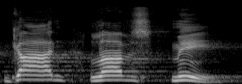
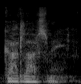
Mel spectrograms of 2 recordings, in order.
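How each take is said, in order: First: The words are said loudly and forcefully. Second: The words are whispered very softly. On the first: "would you declare that?" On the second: "just whisper it out loud"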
